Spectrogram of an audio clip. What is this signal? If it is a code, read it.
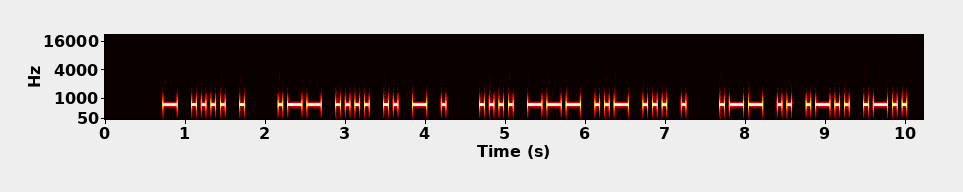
Morse code, heard as a keyed tone, about 20 wpm, 700 Hz. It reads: THE WHITE HOUSE WILL
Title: Sentences from Top 1000 Words - Review Part 1 - 20wpm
